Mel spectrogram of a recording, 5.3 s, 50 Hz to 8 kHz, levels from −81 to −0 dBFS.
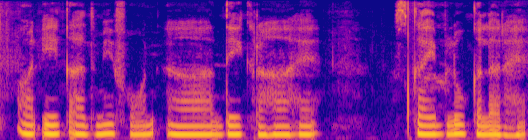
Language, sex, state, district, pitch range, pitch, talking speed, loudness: Hindi, female, Uttar Pradesh, Gorakhpur, 175-185 Hz, 180 Hz, 135 wpm, -15 LUFS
